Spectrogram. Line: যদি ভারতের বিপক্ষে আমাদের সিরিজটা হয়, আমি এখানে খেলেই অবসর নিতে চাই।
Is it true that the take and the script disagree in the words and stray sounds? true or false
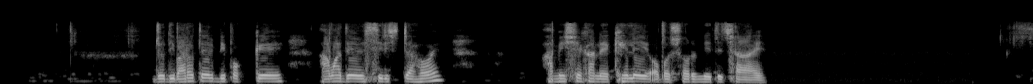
true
